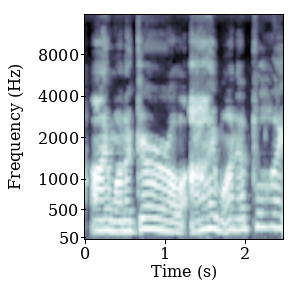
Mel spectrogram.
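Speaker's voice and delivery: high, drawn-out demands; mock demanding. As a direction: act out squabbling parents. Acts parents' tug of war.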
